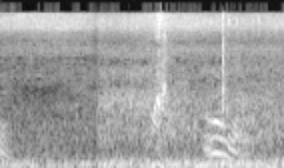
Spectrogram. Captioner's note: splash; sling whips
